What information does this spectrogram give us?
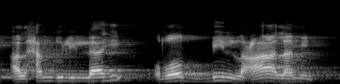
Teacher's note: এই রটাকে মোটা করে পড়লাম রব্বিল, কারণ রর উপরে জবর আছে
